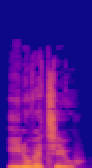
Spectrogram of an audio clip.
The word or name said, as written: INNOVATIVE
